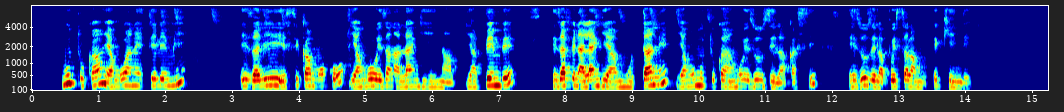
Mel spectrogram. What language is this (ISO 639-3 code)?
lin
